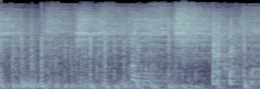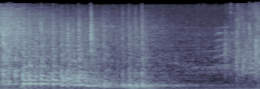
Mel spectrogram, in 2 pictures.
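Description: A drum kit is played loudly with pounding drums and crashing cymbals.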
